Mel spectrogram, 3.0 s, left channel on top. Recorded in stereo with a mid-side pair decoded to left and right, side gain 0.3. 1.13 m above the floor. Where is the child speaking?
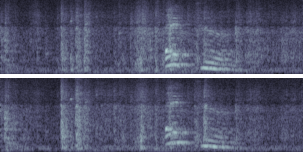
55° left, 0.8 m.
